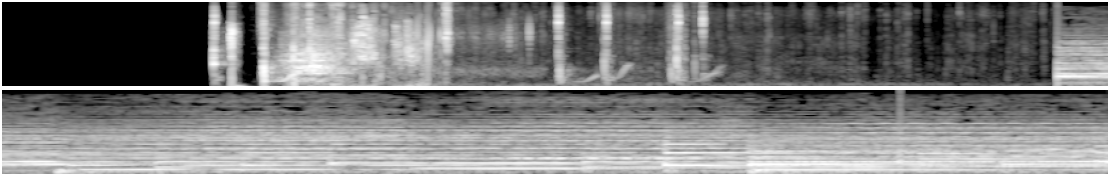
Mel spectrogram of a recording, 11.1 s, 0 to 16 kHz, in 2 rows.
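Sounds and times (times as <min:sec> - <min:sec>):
cartoon pops: 0:01.1 - 0:05.2.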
